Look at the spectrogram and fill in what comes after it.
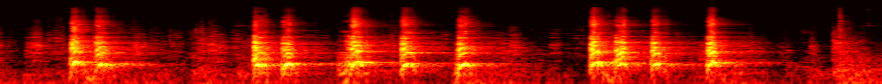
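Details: Dog barking while helping its owner pick water spinach: loud, sharp barks in short bursts of two to four, with gaps between groups, about eleven barks across the stretch, each harmonic and mid-pitched with a ringing tone.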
